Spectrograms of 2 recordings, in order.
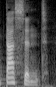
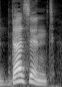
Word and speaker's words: doesn't: It doesn't，昨天刚刚讲过，不要读成 doesn't，是 doesn't 发 z 的声音。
